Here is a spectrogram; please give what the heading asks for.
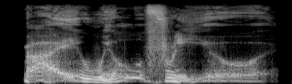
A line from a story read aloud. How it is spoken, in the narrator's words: he said, his voice rasping as though he had a throat full of iron filings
